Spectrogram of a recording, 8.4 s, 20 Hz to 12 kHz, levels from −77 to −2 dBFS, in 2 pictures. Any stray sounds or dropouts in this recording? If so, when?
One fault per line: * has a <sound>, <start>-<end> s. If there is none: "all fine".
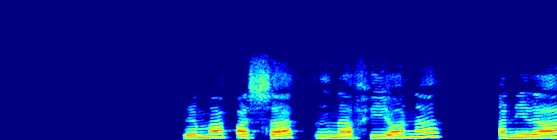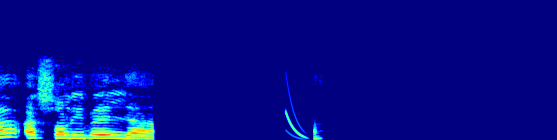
* has a chirp, 6.3-6.5 s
